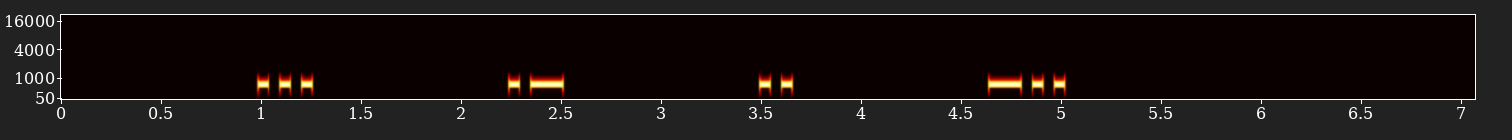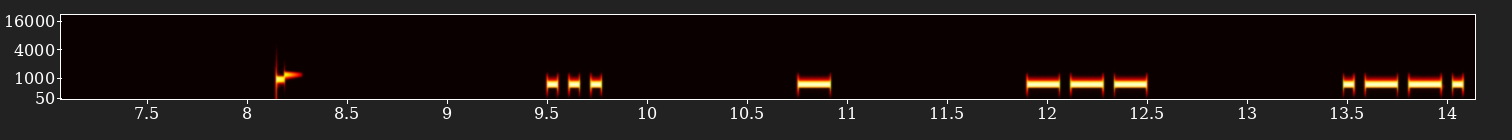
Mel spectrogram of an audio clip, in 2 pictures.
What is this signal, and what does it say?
Morse code, heard as a keyed tone, about 22 wpm, spaced as for 8 wpm, 700 Hz. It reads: SAID STOP
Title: 6x Character Spacing - Top 300 Words - 22wpm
